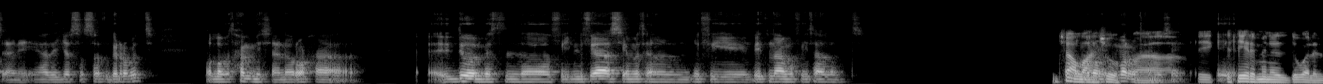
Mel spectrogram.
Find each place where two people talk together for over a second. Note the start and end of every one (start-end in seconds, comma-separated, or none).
10.6-12.5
